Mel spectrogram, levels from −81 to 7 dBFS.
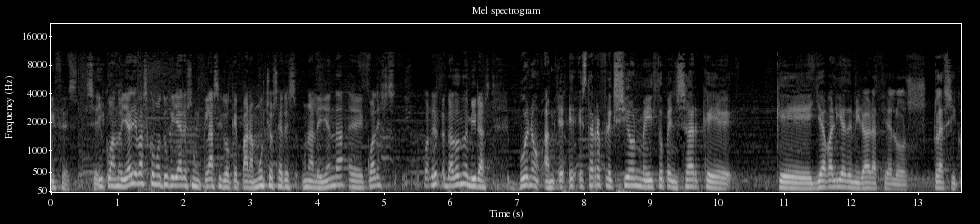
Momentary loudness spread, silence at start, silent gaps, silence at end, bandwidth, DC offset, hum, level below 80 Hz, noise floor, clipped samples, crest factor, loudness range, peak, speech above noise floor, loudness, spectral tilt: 11 LU; 0 s; none; 0 s; 11.5 kHz; under 0.1%; none; -56 dBFS; -49 dBFS; under 0.1%; 16 dB; 2 LU; -8 dBFS; 24 dB; -25 LUFS; -6.5 dB/octave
